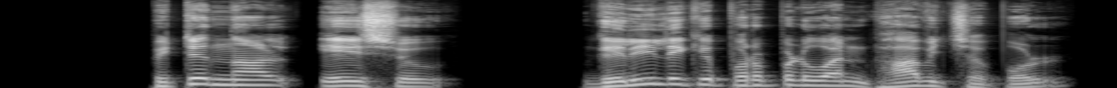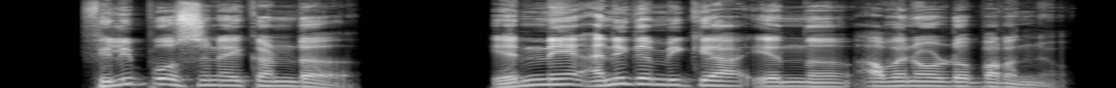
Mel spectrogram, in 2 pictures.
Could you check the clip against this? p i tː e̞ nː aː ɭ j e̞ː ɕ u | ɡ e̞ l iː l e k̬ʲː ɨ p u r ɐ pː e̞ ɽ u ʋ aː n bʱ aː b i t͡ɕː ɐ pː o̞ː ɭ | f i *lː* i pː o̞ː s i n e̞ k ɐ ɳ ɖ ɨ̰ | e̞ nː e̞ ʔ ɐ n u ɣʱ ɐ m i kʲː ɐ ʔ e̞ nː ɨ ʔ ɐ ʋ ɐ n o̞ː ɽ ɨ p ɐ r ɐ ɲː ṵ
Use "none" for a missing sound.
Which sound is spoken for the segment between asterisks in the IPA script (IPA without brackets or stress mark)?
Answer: l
